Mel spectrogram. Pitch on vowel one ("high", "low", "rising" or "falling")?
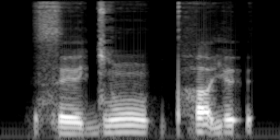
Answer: low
